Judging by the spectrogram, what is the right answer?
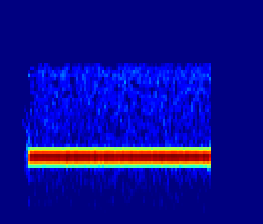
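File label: Fire Dispatch, Scanner audio recording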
